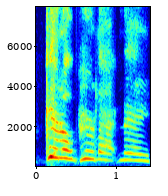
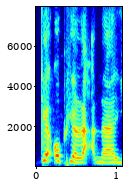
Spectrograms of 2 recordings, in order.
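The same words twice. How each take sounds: First: High, loud mock shout; imitating rowdy challengers. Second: Lightly mimicked challenge in a put-on accent; Ramesh. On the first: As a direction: call someone out in a hammed-up yell. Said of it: "you guys were like". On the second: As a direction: imitate someone calling out a rival, without shouting. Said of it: "And then Ramesh was like".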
